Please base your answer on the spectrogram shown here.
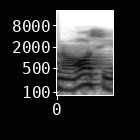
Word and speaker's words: gnosis: se le denominó como gnosis o no o si es como se pronuncia en griego pues realmente es una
